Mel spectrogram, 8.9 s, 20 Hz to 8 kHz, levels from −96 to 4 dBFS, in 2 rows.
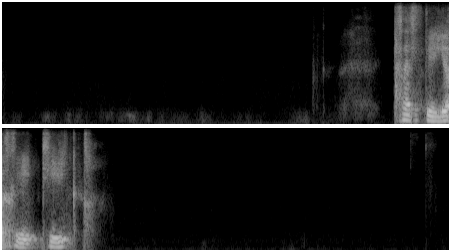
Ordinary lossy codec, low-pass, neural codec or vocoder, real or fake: Opus, 16 kbps; 7.2 kHz; codec, 16 kHz, 1 kbps, FreqCodec, smaller model; fake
